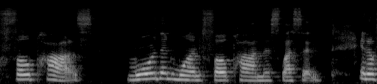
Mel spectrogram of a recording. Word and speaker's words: faux pas: passe more than one faux pas in this lesson in a faux pas is an embarrassing social mistake an embarrassing social mistake and it sounds like French because we stole it from French so it comes from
